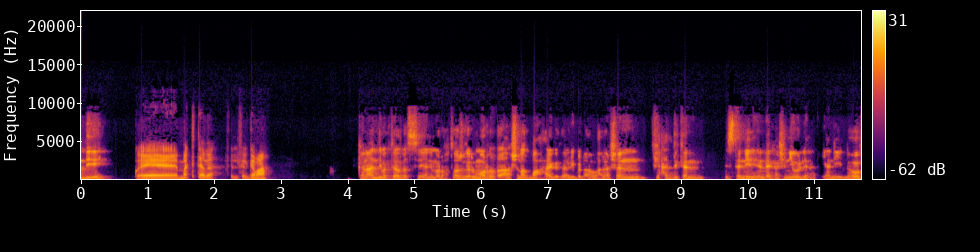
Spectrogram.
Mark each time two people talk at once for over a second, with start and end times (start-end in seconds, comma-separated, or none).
none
